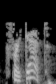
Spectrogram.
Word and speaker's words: forget: Forget 要注意第一音节的卷舌音，F 在这里的发音是 f，这个音它的关键在于上齿轻触下唇。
